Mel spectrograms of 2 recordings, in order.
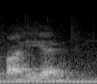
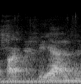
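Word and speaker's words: Faxian: That comes from Fahian, or Paxian, as they are now sometimes called, or Paxian. There are different ways of pronouncing this name.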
